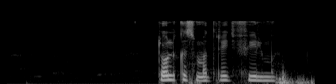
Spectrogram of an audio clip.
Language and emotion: Russian, neutral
